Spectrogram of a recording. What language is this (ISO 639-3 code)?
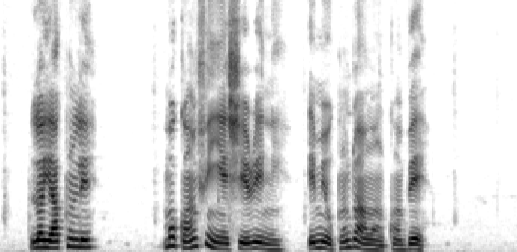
yor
